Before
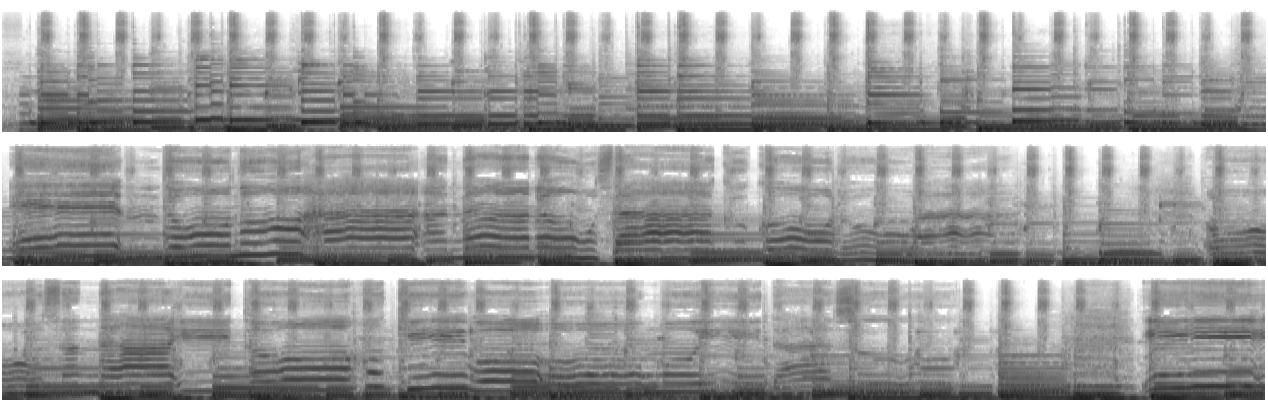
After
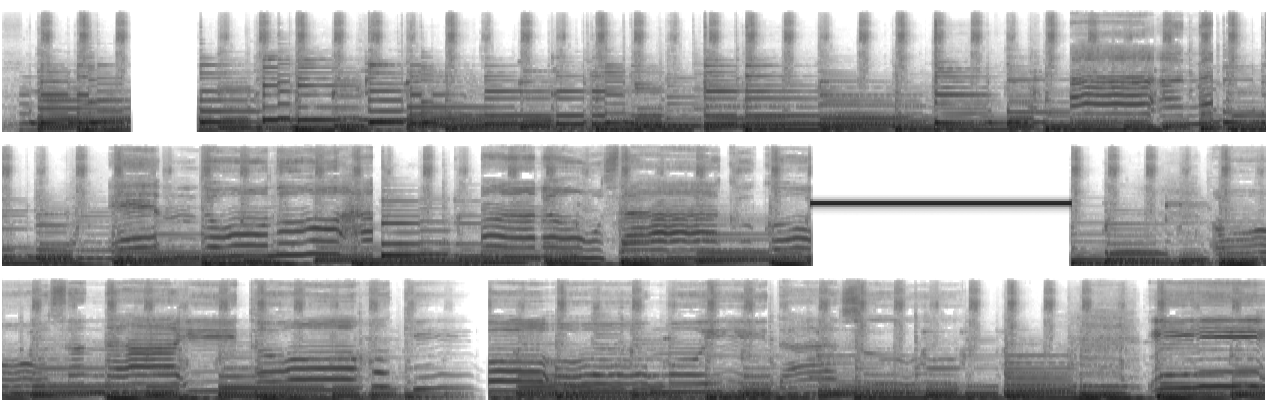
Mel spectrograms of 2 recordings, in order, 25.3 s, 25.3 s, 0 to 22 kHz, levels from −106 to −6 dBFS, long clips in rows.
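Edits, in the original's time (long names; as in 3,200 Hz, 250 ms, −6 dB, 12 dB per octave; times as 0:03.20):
0:00.85: splice in silence 0.45 s
0:06.67–0:07.40: swap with 0:10.64–0:11.58
0:08.78–0:09.19: remove
0:13.77–0:15.51: beep over 2,610 Hz −17.5 dBFS
0:19.14–0:20.05: fade out and dull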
